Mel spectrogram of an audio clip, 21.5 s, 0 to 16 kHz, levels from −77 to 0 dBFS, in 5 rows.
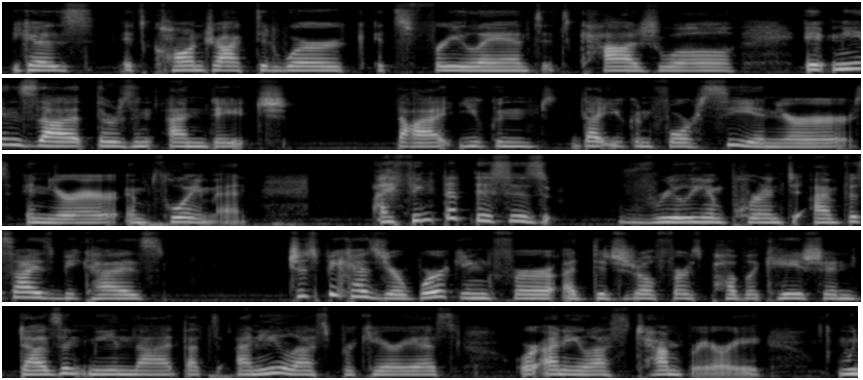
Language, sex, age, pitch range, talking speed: English, female, 20-39, 195-230 Hz, 160 wpm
